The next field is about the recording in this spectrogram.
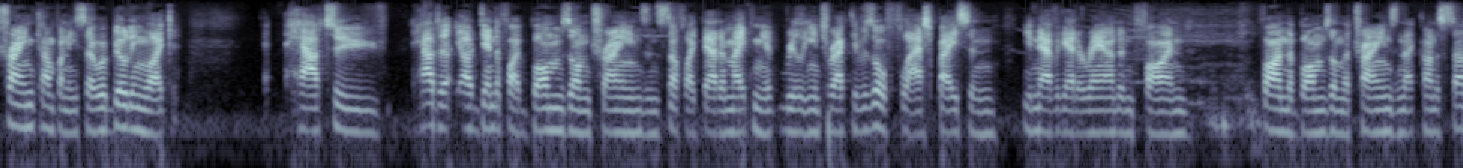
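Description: A man speaks at a fairly quick pace. He has an Australian accent. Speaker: startup founder. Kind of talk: interview. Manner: casual.

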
